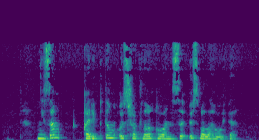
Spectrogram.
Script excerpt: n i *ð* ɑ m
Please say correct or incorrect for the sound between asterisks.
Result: incorrect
